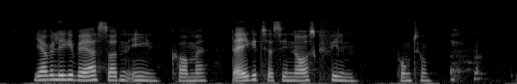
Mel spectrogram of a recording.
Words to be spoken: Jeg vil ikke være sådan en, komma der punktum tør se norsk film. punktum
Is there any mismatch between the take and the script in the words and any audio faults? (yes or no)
yes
